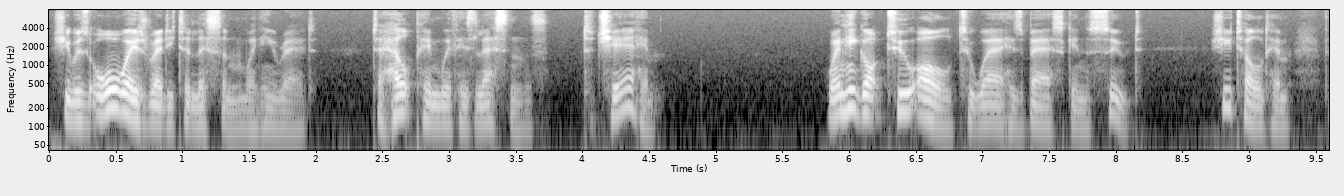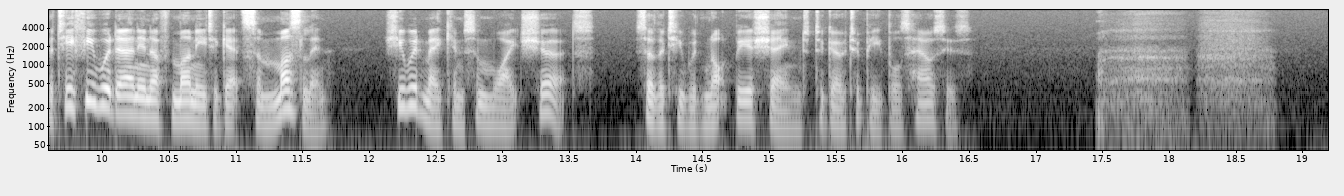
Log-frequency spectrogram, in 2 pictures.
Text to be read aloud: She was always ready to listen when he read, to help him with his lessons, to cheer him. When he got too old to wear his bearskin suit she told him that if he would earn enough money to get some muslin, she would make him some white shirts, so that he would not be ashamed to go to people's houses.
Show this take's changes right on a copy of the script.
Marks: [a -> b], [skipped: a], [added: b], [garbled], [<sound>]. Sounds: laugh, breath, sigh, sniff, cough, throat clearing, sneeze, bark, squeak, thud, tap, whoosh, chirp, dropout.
She was always ready to listen when he read, to help him with his lessons, to cheer him. When he got too old to wear his bearskin suit she told him that if he would earn enough money to get some muslin, she would make him some white shirts, so that he would not be ashamed to go to people's houses. [breath]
